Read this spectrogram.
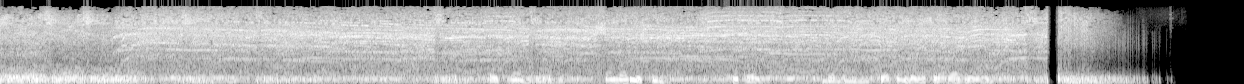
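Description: A crowd of children's voices shouts and sings together loudly.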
